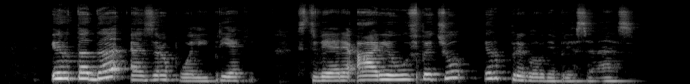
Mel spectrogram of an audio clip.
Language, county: Lithuanian, Alytus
